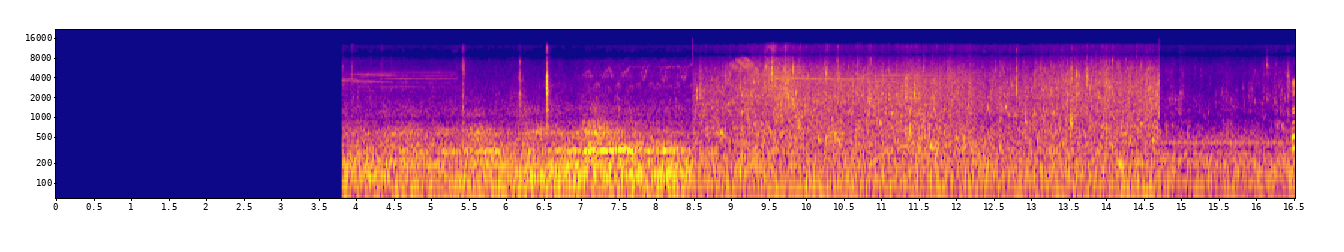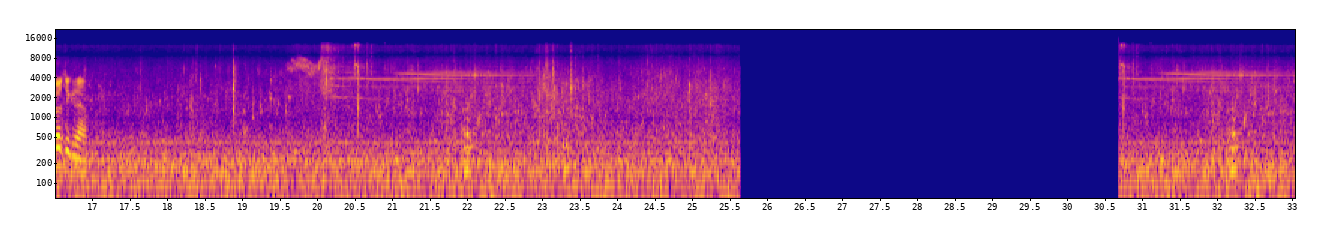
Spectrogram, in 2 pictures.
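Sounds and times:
fishing reel spool whine: 3.8s - 25.6s, 30.7s - 33.0s
wind: 3.8s - 25.7s, 30.7s - 33.0s
sea water rushing on rocks: 8.5s - 14.8s.

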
